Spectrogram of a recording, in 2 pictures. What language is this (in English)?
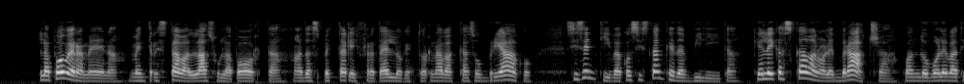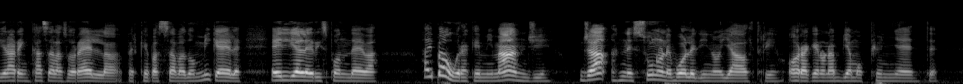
Italian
